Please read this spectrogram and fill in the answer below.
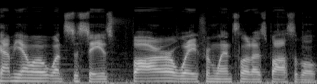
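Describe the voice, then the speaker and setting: Against music in the background, a man speaks at a moderate pace. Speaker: let's play commentator. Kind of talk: casual gameplay commentary. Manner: stuttering, hesitant.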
